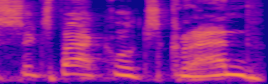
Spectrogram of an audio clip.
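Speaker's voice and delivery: mock Liverpool accent. Quoting a fighter's favorite interview to friends: Paddy Pimblett Scouse accent. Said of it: "That Scouse accent is fucking unreal".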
